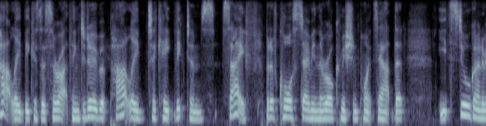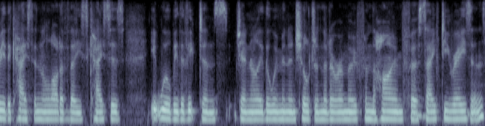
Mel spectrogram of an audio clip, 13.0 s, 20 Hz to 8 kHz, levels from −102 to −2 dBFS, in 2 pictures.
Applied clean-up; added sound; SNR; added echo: none; none; none; none.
